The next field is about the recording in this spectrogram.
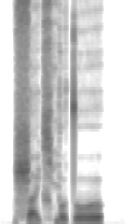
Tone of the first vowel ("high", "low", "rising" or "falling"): low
